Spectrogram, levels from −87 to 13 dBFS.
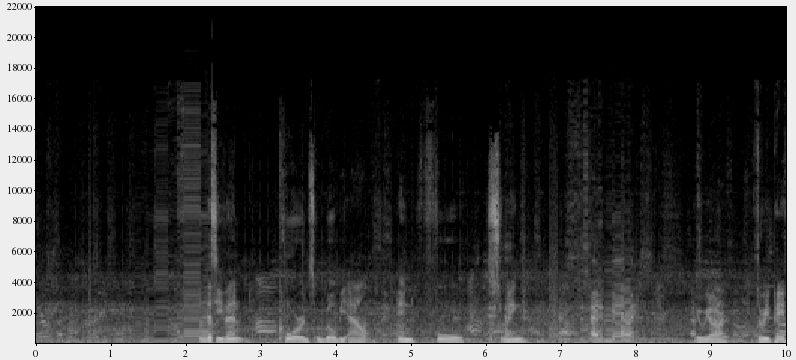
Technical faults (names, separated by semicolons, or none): Wi-Fi interference; robotic sound from repeated short buffers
